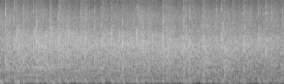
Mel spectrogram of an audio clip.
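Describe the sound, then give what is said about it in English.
A large church audience claps steadily and enthusiastically in praise of the Lord, a dense wash of many hands applauding at once without pause, with no voices standing out. “If you believe it, give the Lord a hand clap of praise with him.”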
